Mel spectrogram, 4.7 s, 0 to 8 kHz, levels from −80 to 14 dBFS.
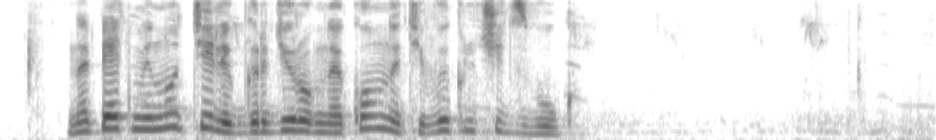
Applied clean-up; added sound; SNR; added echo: neural separator model SepFormer DNS4.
